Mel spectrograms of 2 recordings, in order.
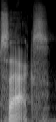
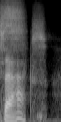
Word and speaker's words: Sachs: if that's your situation, please check out Burlap Sacks. We are in no affiliation to That's Goldman SAC. Sachs.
